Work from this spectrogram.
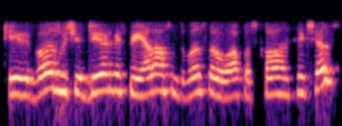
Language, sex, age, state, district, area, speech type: Kashmiri, male, 18-30, Jammu and Kashmir, Kupwara, rural, conversation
